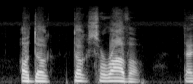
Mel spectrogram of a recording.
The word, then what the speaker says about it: Siravo: Season 7 of Doug Siravo.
